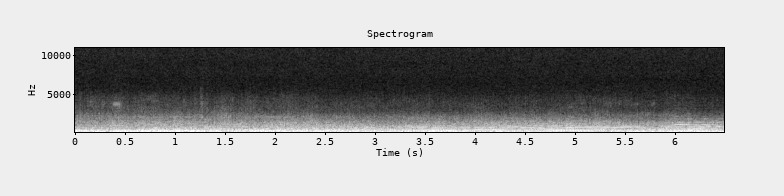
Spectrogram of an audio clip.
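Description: Lockheed U-2 spy plane's single jet engine at takeoff power as the aircraft lifts off and climbs out, a steady, dense rushing noise that stays at an even loudness throughout.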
